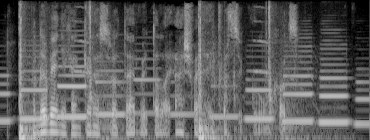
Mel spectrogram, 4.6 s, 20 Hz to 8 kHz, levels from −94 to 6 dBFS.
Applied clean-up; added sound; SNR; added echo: none; Wind instrument, woodwind instrument + Squeak; -2 dB; none.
